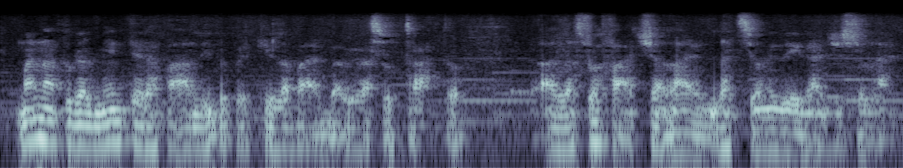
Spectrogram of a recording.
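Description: A man narrating a story aloud in a measured way, with small restarts. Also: extremely low pitch, creaky. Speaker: audiobook narrator. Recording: dull lo-fi audiobook with faint music.

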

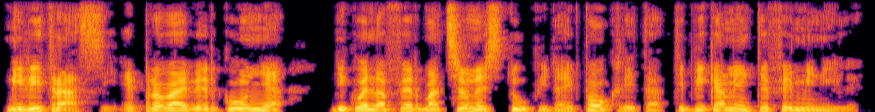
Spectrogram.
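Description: A man reading a first-person novel aloud in a measured, unhurried way. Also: mid-range voice, dry recording. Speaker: audiobook reader.

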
